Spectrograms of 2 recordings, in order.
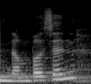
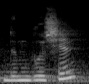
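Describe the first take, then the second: First: The consonant before the last vowel sounds like 'z'. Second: The consonant before the last vowel sounds like 'sh'. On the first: This is how people commonly say the brand. "But I think people pronounce it Numbuzin" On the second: This is the intended Korean expression. "I think they meant to say Numbushin"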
